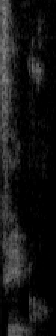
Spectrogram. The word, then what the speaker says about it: FMEA: And oftentimes we'll look at something called a failure mode and effects analysis, which even though it's FMEA, it's pronounced FEMA.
